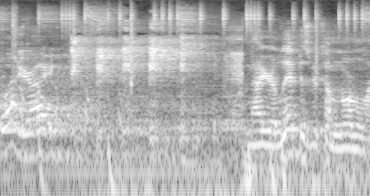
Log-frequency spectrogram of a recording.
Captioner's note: cackling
